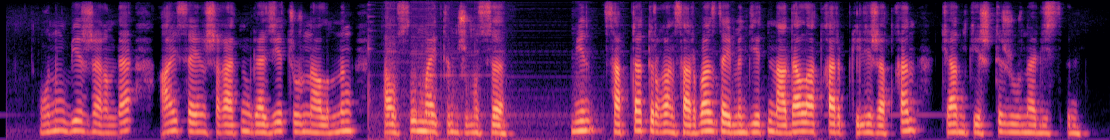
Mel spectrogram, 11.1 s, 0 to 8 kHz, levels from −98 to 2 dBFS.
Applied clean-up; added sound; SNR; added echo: neural separator model SepFormer DNS4.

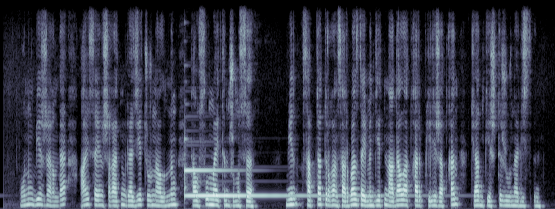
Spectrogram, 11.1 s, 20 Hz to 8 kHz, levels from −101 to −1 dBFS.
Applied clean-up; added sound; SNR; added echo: none; Glass; 5 dB; none.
